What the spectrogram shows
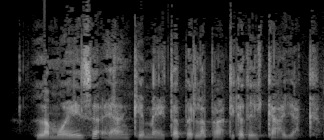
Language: Italian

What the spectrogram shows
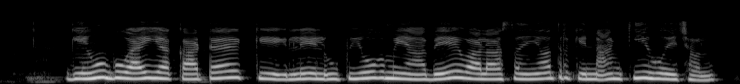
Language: Maithili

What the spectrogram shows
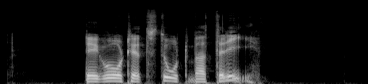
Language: Swedish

